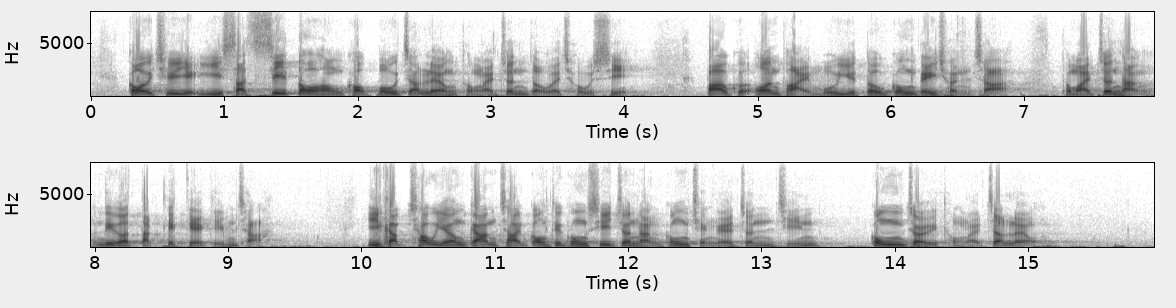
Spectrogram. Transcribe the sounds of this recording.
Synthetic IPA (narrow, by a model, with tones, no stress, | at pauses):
kɔː˥jt͡ʃʰyː˧jɪ˨k̚jiː˨˧sɐ˨t̚siː˥t̪ɔː˥hɔː˨˩ŋkʰɔː˧k̚po˨˥wt͡sɐ˥t̚lœː˨ŋt̪ʰʊ˨˩ŋmaː˨˩jt͡ʃɵ˧nt̪o˨wkɛː˧t͡ʃʰo˧wsiː˥ | paː˥wkʰuː˧t̚ʔɔː˥npʰa̰ː˨˩jmuː˨˧jɥyː˨t̪o˧wkʊ˥ŋt̪e˨˥jt͡ʃʰɵ˨˩nt͡sʰa̰ː˨˩t̪ʰʊ˨˩ŋmaː˨˩jt͡ʃɵ˧nhɐ̰˨˩ŋniː˥kɔː˧t̪ɐ˨kːɪ˥kːɛ˧kiː˨˥mt͡sʰa̰ː˨˩ | jiː˨˧kʰɐ˨p̚t͡sʰɐ˥wjœː˨˥ŋkaː˥mt͡sʰaː˧t̚kɔː˨˥ŋt̪ʰiː˨˧˩kʊ˥ŋsiː˥t͡ʃɵ˧nhɐ˨˩ŋkʊ˥ŋt͡sʰɪ˨˩ŋkɛː˧t͡ʃɵ˧nt͡siː˨˥n | kʊ˥ŋt͡ʃɵ˨˧ɥt̪ʰʊ˨˩ŋma̰ː˨˩jt͡sɐ̰˥t̚lœː˨˧ŋ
